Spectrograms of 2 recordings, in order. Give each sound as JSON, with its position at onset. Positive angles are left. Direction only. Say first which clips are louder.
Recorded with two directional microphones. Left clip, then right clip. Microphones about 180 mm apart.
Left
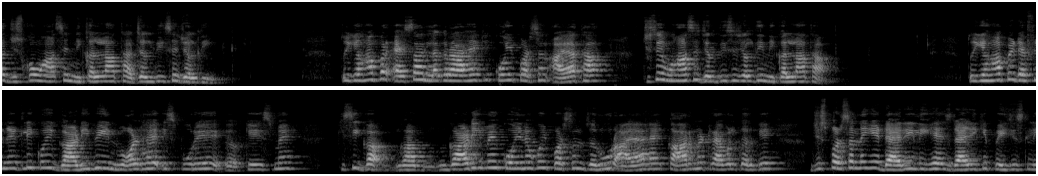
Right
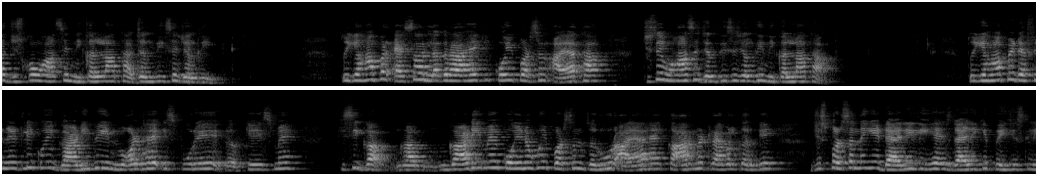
{"t": 0.0, "sound": "a woman's voice", "louder": "left 1 dB", "side_deg": 40}
{"t": 3.3, "sound": "a woman's voice", "louder": "left 1 dB", "side_deg": 35}
{"t": 9.6, "sound": "a woman's voice", "louder": "left 2 dB", "side_deg": 40}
